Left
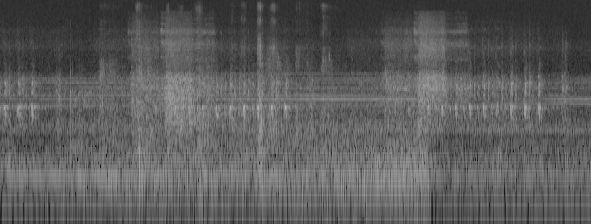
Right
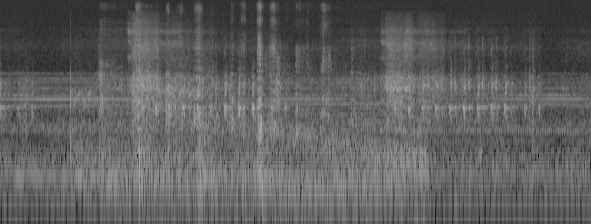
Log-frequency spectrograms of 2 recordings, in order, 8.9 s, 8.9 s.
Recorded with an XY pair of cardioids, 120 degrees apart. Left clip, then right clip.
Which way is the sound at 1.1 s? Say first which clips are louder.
Right 4 dB; 25° right.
